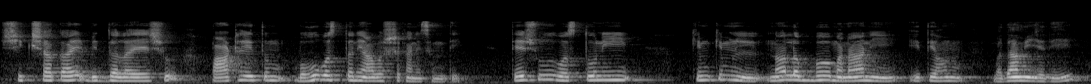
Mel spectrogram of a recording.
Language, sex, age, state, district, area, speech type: Sanskrit, male, 30-45, West Bengal, North 24 Parganas, rural, spontaneous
